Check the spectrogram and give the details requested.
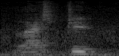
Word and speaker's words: livestream: Rồi chị Huỳnh Thu Loan nói là hôm nay thầy cố ý phát âm đúng livestream. Cảm ơn chị Loan. Livestream ha, có chữ sờ ở giữa.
